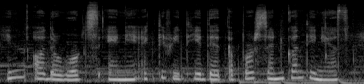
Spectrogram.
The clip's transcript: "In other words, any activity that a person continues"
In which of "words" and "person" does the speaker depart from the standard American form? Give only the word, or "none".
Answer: words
